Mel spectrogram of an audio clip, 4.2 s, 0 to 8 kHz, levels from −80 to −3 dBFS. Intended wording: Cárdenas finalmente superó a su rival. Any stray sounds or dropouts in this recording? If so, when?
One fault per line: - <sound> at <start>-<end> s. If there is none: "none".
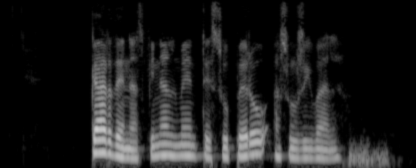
none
